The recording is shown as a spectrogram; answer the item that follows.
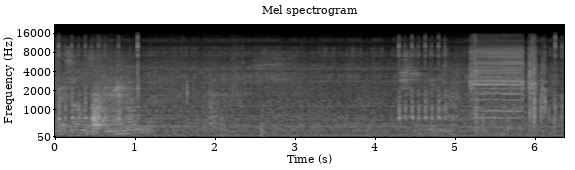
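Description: Room sound with a steady low hum: a voice for about the first second, then a rapid pulsing tick about four seconds in, and a short electronic buzzing tone near the end.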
